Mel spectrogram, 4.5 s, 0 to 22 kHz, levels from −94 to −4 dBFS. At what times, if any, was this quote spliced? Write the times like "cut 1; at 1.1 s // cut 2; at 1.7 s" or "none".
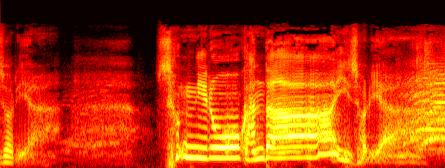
none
